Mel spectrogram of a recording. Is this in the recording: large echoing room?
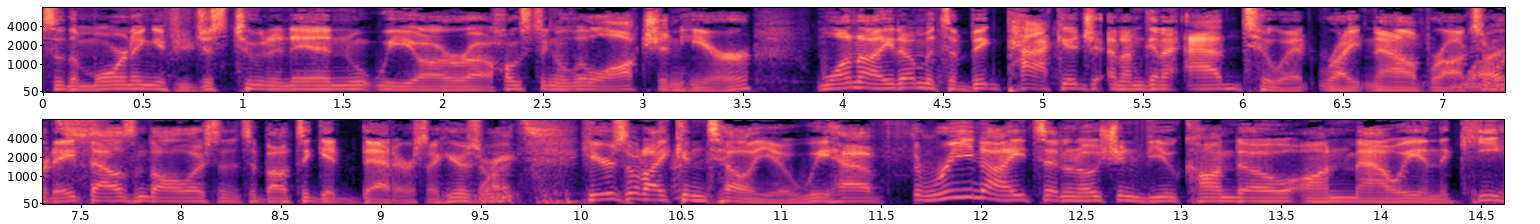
no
